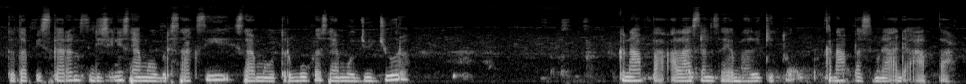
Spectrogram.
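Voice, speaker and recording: A woman's voice: low-pitched, fairly even intonation, normal speed, gravelly, a little mellow, a little hiss or hum, poor audio. A woman telling an earnest, emotional personal testimony as an interview guest.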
